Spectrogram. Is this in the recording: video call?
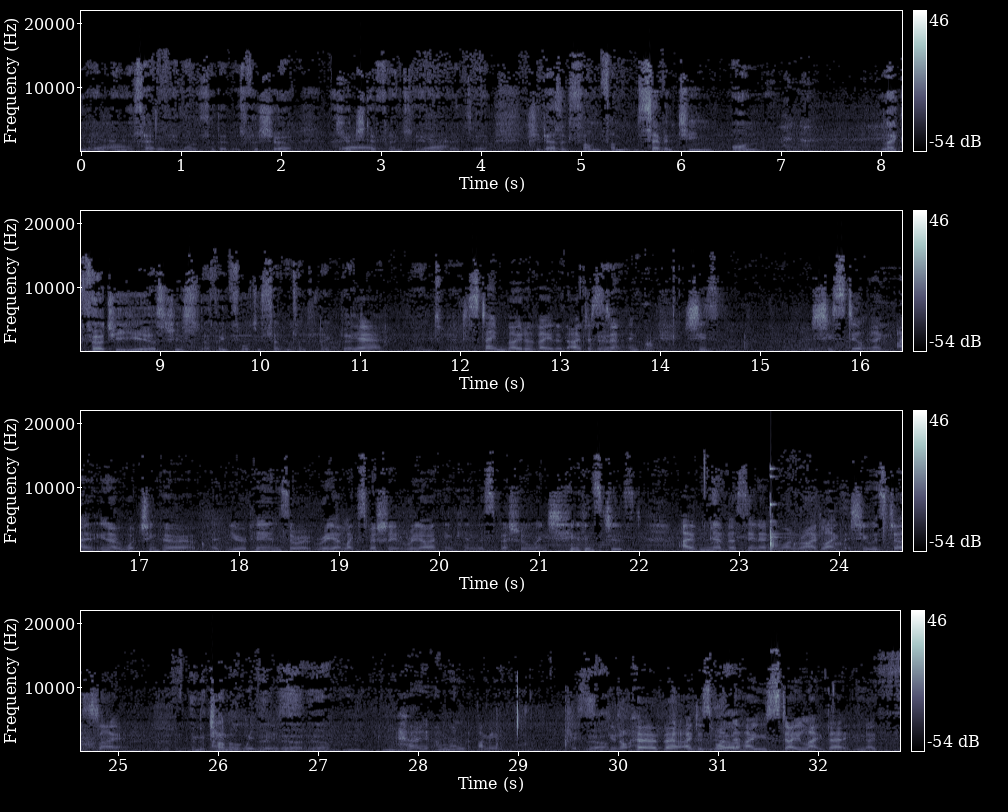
no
